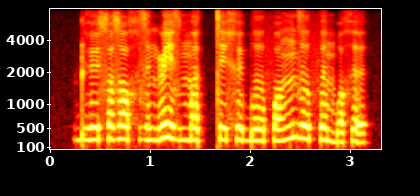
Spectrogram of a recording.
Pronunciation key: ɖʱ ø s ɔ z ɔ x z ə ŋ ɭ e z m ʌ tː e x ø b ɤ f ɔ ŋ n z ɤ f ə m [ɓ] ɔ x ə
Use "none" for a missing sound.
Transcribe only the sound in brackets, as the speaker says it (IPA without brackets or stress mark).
b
